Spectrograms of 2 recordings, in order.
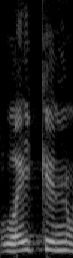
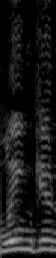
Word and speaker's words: Laken: Rattle him uh by wearing the buttons of lakan Riley he took it and he looked at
